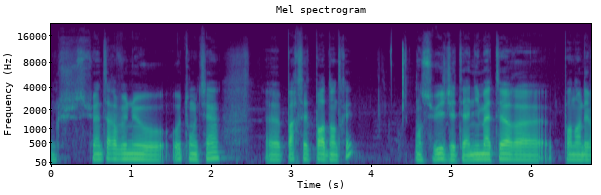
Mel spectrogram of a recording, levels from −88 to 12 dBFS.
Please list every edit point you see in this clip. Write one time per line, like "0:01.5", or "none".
none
